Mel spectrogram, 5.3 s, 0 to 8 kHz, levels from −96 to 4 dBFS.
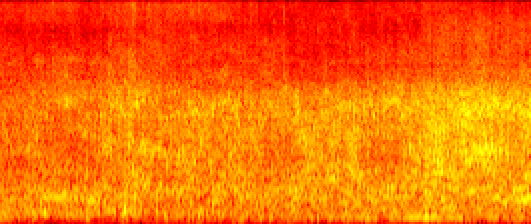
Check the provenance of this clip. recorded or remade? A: remade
